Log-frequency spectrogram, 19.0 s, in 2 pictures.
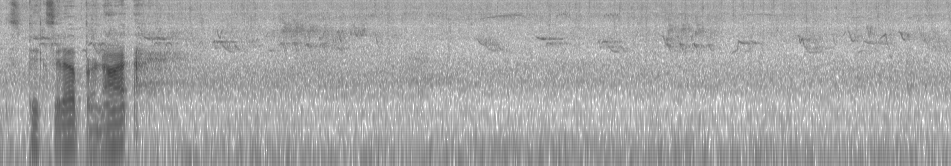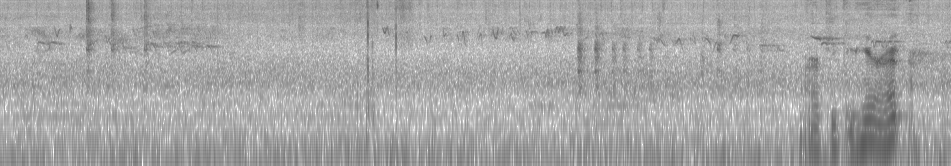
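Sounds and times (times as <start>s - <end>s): birds chirping: 0.0s - 19.0s
low background noise: 0.0s - 19.0s.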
